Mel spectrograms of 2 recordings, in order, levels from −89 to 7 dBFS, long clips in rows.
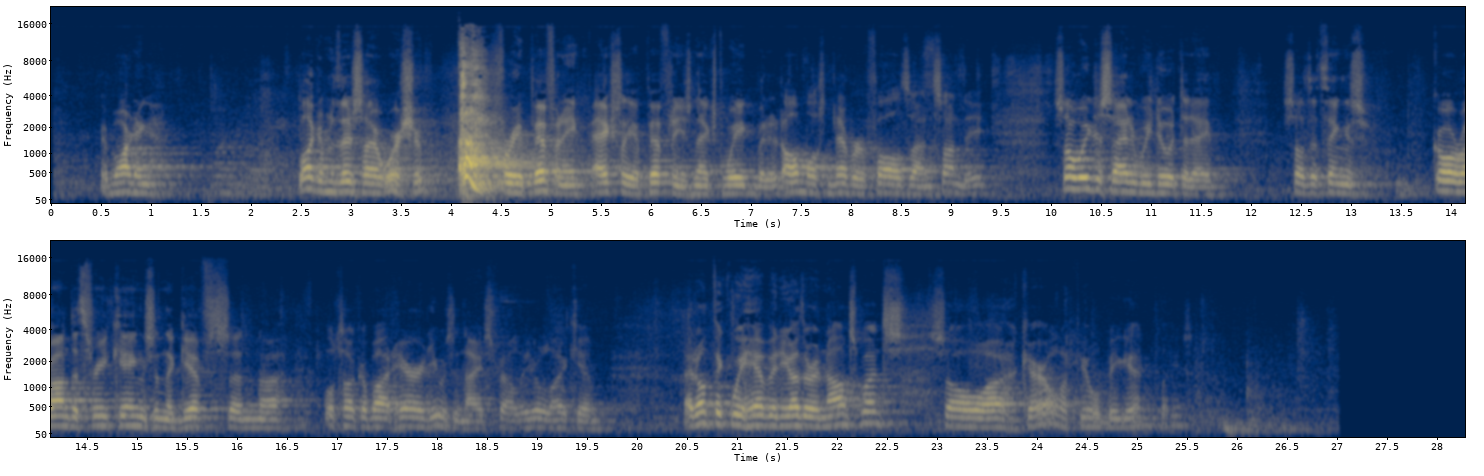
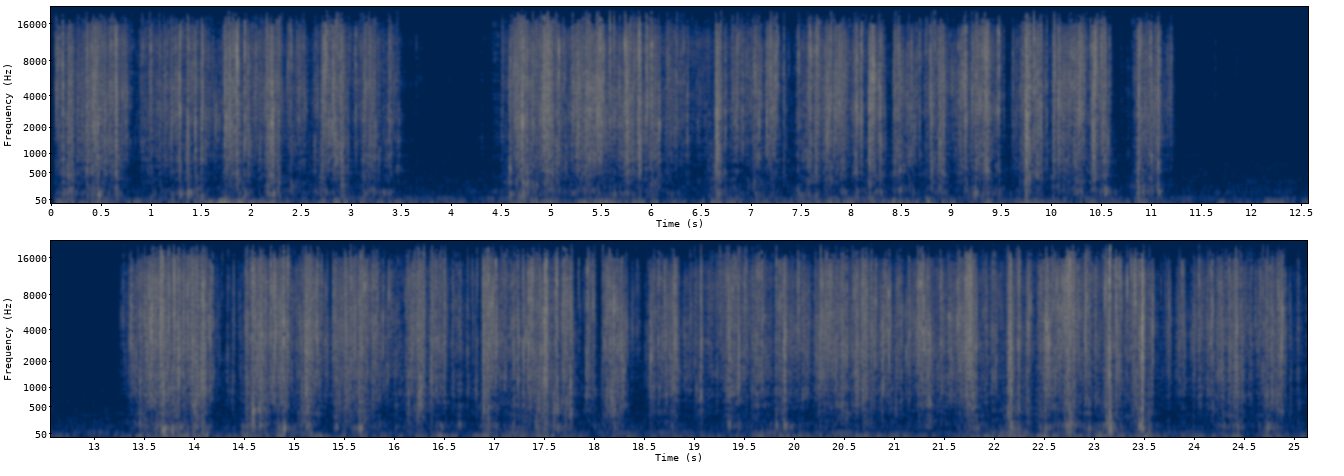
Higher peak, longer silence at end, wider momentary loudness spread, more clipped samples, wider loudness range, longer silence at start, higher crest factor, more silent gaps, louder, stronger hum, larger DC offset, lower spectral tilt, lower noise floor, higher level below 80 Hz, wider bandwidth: about the same, 0 dBFS vs 0 dBFS; first, 2.15 s vs 0.05 s; first, 17 LU vs 9 LU; neither; first, 16 LU vs 4 LU; first, 0.5 s vs 0.05 s; second, 28 dB vs 36 dB; neither; first, -26 LUFS vs -33 LUFS; neither; neither; first, -3.5 dB/octave vs 2 dB/octave; second, -59 dBFS vs -75 dBFS; about the same, -70 dBFS vs -70 dBFS; second, 16 kHz vs over 20 kHz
